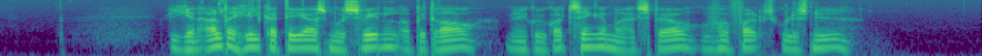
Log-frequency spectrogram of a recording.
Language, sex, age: Danish, male, 37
